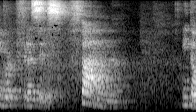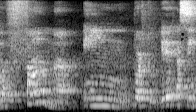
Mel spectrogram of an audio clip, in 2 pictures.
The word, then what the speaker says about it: femme: a palavra mulher como que é em francês fana então Fama em português assim quando a gente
